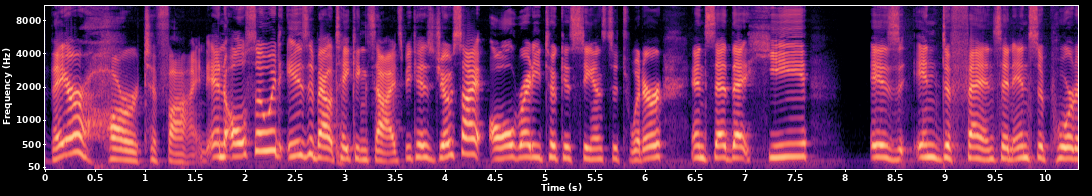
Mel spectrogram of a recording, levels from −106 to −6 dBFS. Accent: American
